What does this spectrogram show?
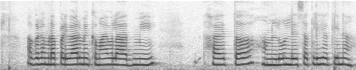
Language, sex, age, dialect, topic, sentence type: Magahi, female, 25-30, Western, banking, question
